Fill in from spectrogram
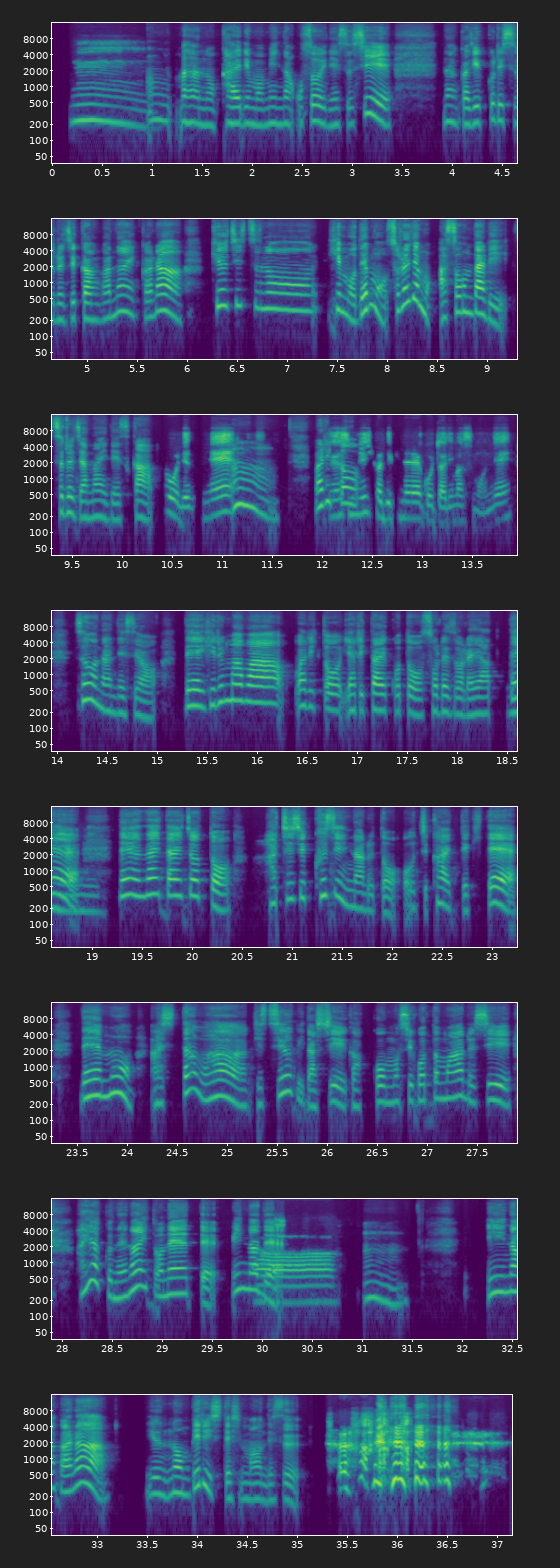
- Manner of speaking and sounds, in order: other background noise; "大体" said as "ないたい"; tapping; laugh
- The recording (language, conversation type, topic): Japanese, advice, 休日に生活リズムが乱れて月曜がつらい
